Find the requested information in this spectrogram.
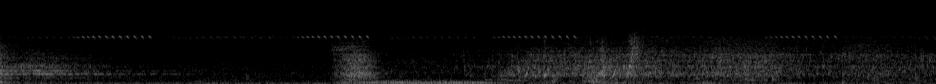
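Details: Wild hippopotamus at night by a river in the African bush, Kafue National Park, Zambia: a loud, broad, rough grunting burst near the middle, then a second shorter one, over a steady high insect trill and faint water sounds.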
